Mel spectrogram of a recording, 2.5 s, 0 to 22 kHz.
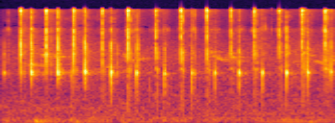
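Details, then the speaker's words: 2001 Ford F-150 4.6L 2WD with rough idle, surging and power loss: old PCV valve, found dirty and not inserted into the block, shaken by hand gives a dull plastic rattle instead of a crisp click; dirty, sticking PCV valve. "I don't know if you can hear that. Almost like a piece of plastic shaking in another piece of plastic. No real change noise to it."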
